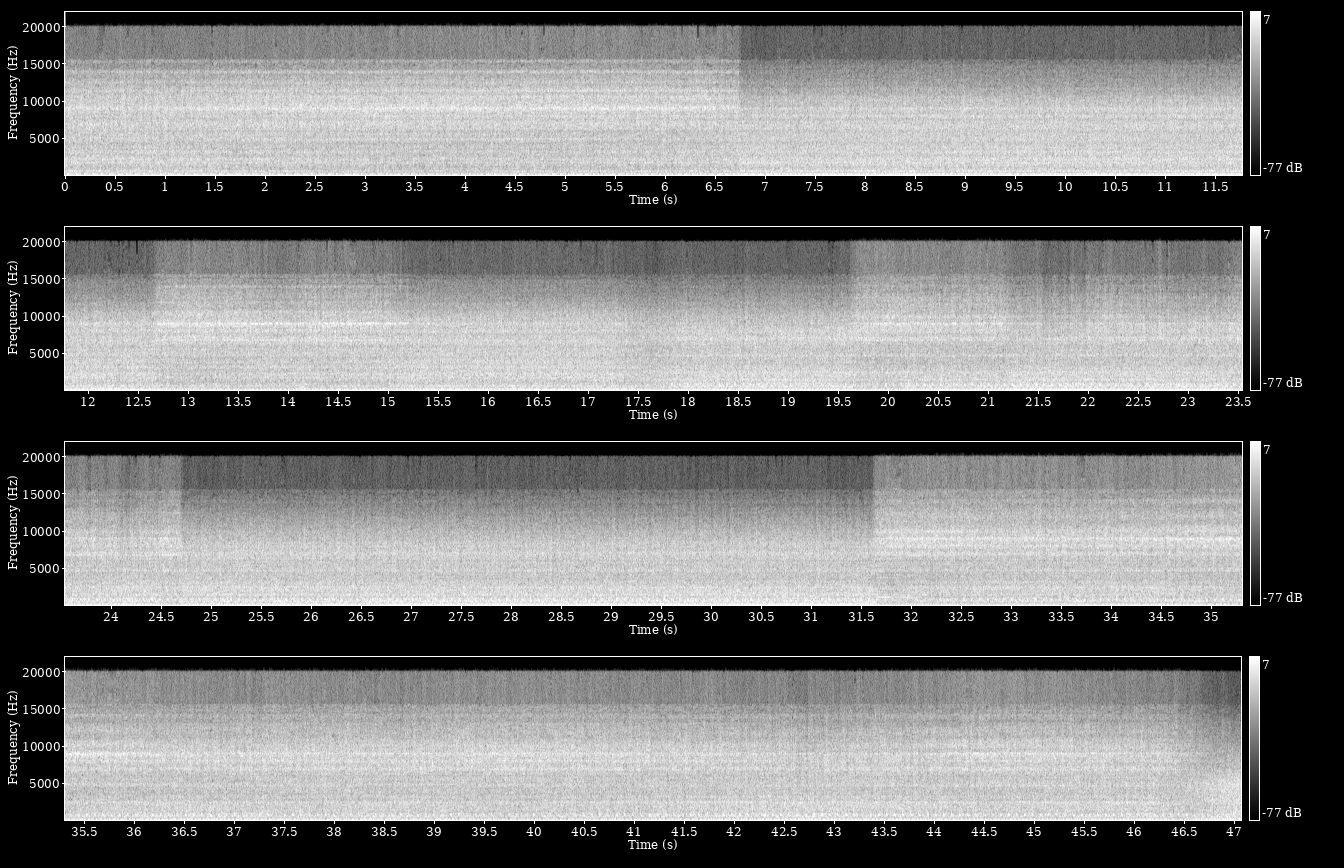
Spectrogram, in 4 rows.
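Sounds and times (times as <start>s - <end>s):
saw cutting log hiss: 0.0s - 9.0s, 10.9s - 24.8s, 31.5s - 47.0s
engine-driven saw running: 0.0s - 47.0s.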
